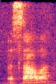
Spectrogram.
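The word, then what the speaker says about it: Vaisala: i have a an agreement with help me pronounce this v-a-i-s-a-l-a masala incorporated for the seneca county airport awos maintenance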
